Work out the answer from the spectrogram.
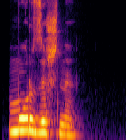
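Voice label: "мурзыштны", Komi, female; kpv audio dict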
